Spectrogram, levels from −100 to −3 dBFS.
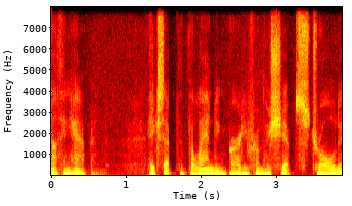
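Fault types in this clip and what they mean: Gain pumping: The level rises and falls with the speech throughout the clip. The swing is roughly 10 dB. Loud and quiet passages end up close in level, so the speech sounds squashed. The likely cause is input gain set far too high, with a fast limiter or compressor clamping it on every peak.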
